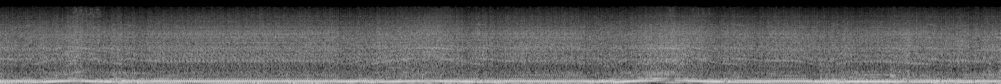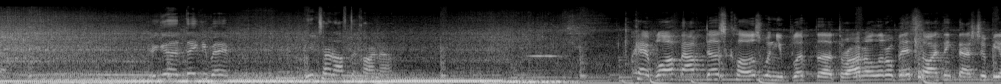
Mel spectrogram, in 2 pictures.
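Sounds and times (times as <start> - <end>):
engine revving on throttle blips: 0.0 - 16.0
car engine idling: 0.0 - 20.0.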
